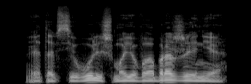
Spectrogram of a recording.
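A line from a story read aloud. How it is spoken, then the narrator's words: Mutter. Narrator (Russian): пробормотал я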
